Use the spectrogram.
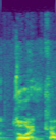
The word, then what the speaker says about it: донька: зважають в нашому випадку слово донька в першому реченні перше слово наголос на першому складі а це означає що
